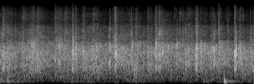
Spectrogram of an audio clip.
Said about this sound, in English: So I'm going to invite him out. Why don't you give him a big round of applause, a big Anchor welcome.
